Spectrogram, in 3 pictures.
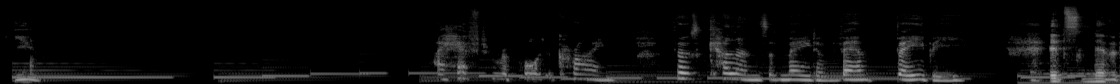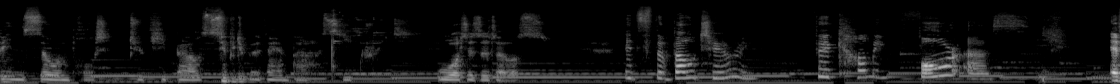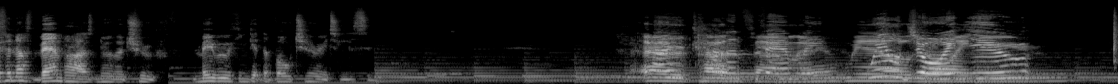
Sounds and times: Music: 0:00.0 - 0:33.5
Speech: 0:00.2 - 0:00.4, 0:04.4 - 0:06.2, 0:06.8 - 0:09.6, 0:10.2 - 0:16.6, 0:17.5 - 0:18.7, 0:19.4 - 0:21.4, 0:22.3 - 0:26.2, 0:28.7 - 0:32.7.

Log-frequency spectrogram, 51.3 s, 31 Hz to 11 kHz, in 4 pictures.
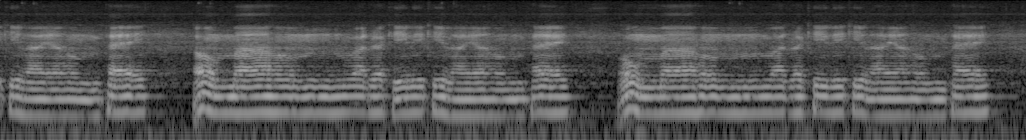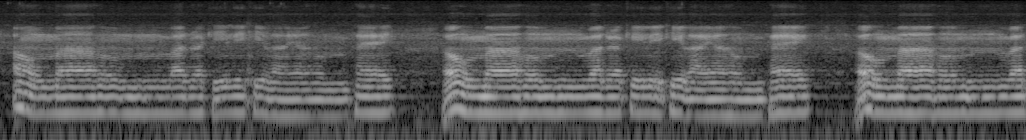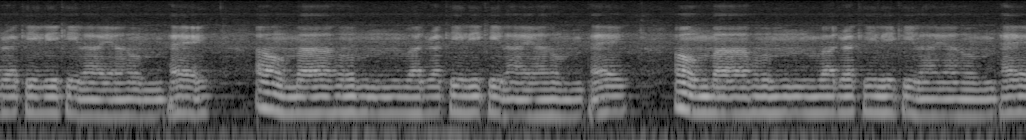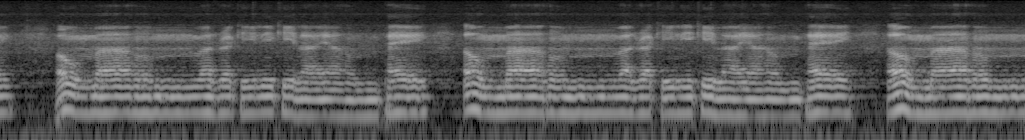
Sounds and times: Mantra: 0:00.0 - 0:51.2.

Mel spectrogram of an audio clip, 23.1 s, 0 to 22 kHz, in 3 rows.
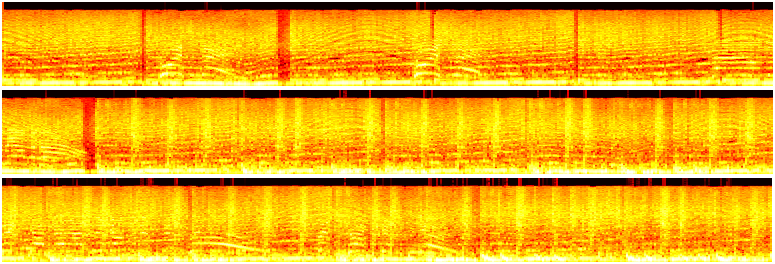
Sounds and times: Electronic dance music: 0:00.0 - 0:23.1.

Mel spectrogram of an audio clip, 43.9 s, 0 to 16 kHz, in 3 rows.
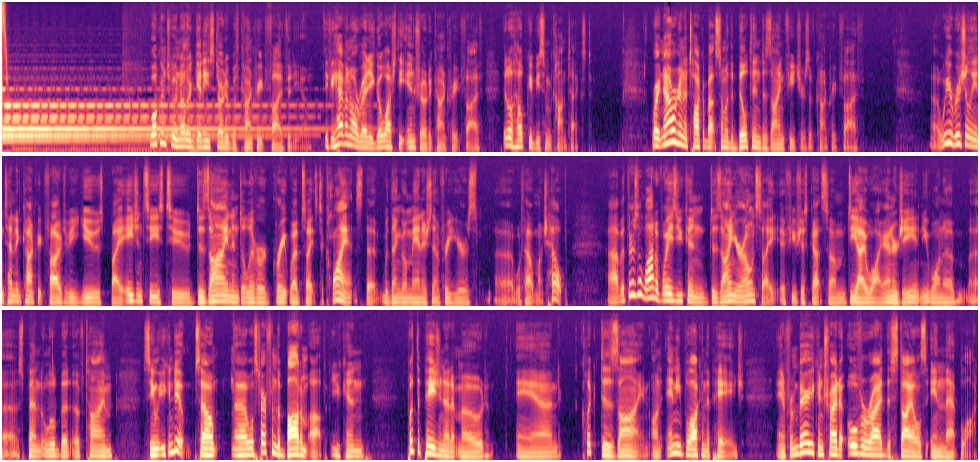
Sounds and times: Speech: 0:02.2 - 0:08.9, 0:09.7 - 0:13.0, 0:13.9 - 0:34.8, 0:35.4 - 0:43.9.

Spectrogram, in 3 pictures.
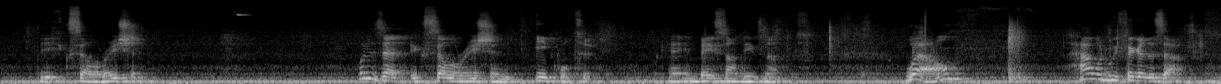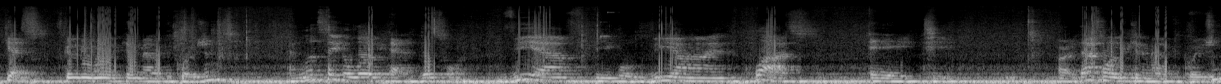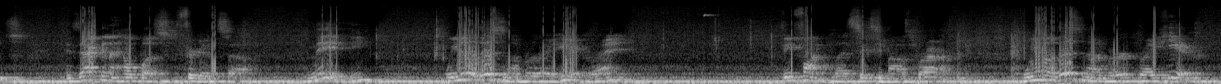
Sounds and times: Speech: 0:00.4 - 0:01.6, 0:03.6 - 0:08.1, 0:09.0 - 0:09.7, 0:10.7 - 0:21.8, 0:22.8 - 0:28.2, 0:28.9 - 0:30.8, 0:32.2 - 0:36.5.

